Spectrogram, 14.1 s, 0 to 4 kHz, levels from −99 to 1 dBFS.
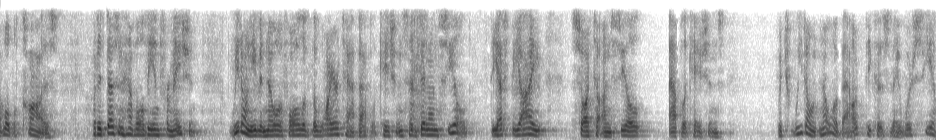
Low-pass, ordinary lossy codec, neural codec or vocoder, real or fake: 3.6 kHz; AAC, 24 kbps; codec, 16 kHz, 16 kbps, FreqCodec, smaller model; fake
